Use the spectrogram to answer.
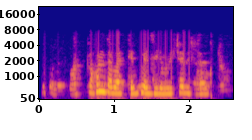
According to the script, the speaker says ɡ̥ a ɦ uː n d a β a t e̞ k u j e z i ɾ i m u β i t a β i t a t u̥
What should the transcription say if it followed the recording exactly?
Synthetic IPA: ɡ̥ a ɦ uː n d a β a t e̞ ɡ u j e z i ɾ i m u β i t͡ʃ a β i t a t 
